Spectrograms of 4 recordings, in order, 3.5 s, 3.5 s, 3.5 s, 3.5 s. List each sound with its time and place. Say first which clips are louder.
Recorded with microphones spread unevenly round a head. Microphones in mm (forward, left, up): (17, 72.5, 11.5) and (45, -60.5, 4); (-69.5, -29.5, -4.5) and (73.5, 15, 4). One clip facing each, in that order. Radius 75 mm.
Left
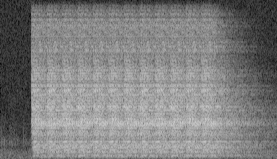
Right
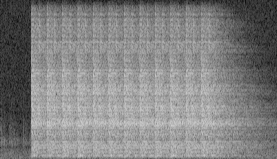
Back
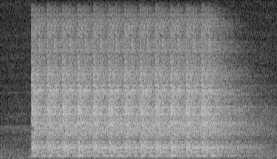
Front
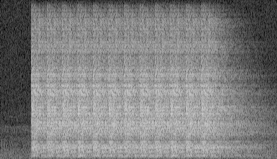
0.4 s a gunshot: right 1 dB, front 1 dB; 75° right, 2 m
